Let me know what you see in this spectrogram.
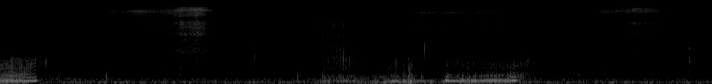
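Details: A sleeping pug snoring: low rumbling snores on the in-breath with soft hissing out-breaths, about two cycles heard.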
